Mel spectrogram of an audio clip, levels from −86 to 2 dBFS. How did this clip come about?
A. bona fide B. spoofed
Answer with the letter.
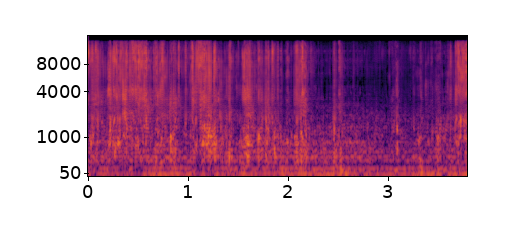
B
